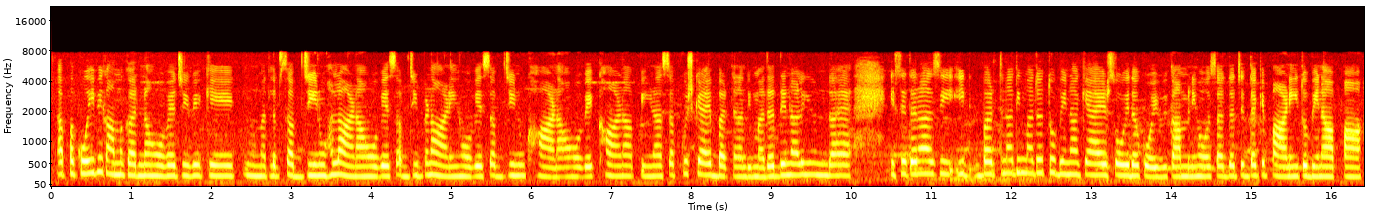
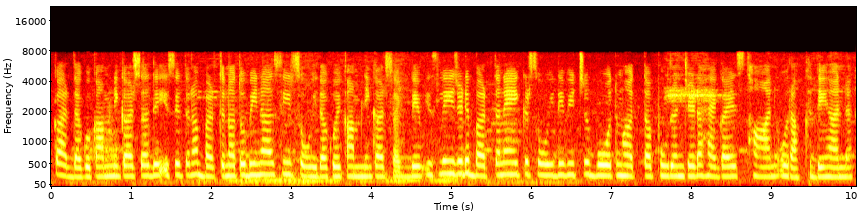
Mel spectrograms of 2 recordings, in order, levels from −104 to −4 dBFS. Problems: background sounds at intervals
